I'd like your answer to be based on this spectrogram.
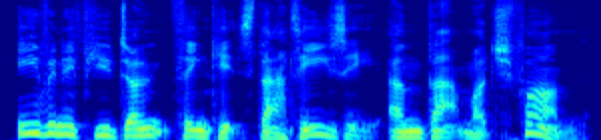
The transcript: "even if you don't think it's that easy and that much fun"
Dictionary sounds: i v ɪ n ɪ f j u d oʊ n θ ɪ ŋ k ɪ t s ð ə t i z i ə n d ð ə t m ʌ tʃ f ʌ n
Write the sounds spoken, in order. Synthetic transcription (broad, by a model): i v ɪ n ɪ f j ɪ d oʊ n θ ɪ ŋ k ɪ t s ð ə t i z i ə n ð ə t m ʌ tʃ f ʌ n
